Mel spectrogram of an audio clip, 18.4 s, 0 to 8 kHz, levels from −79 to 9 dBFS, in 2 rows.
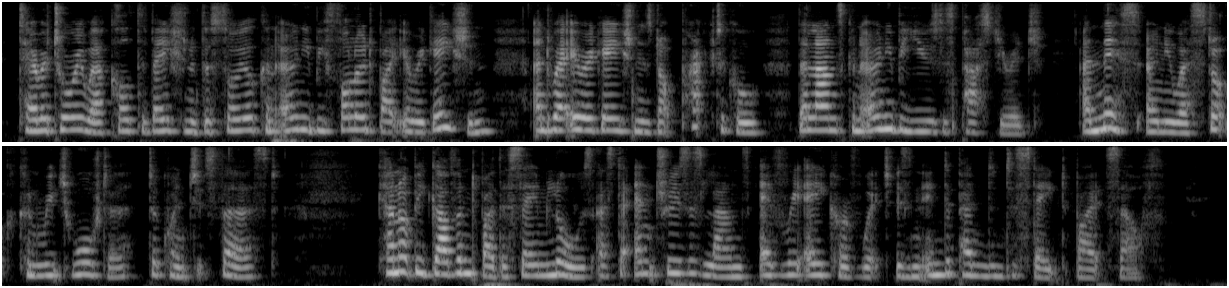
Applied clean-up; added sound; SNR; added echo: none; none; none; none.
